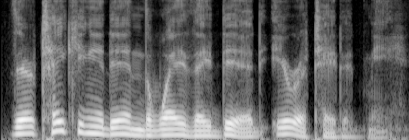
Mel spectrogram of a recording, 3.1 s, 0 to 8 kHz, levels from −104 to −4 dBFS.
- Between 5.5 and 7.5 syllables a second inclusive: No, 5.0 syllables/s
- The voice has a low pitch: Yes, low, 115 Hz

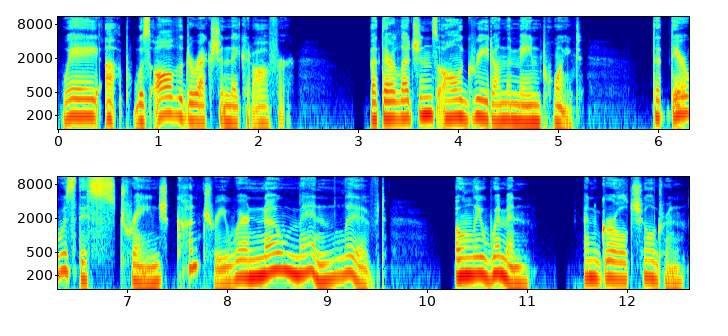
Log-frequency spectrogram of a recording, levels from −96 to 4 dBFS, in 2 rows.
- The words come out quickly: No, average, 145 wpm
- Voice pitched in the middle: Yes, medium, 175 Hz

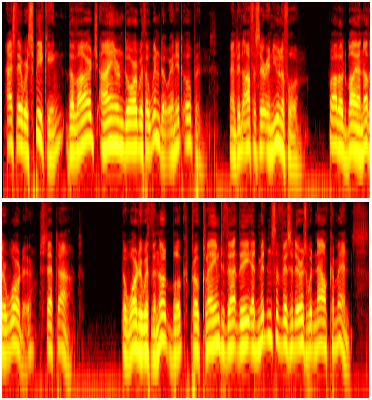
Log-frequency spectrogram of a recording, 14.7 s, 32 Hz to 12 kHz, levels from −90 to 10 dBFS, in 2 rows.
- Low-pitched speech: No, medium, 145 Hz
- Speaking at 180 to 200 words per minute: No, average, 160 wpm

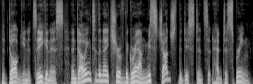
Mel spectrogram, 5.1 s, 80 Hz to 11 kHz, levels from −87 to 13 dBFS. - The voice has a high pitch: No, low, 130 Hz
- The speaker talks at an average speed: No, fast, 235 wpm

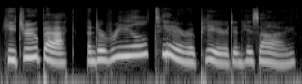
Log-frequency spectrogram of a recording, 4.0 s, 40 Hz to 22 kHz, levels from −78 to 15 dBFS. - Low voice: No, very high, 250 Hz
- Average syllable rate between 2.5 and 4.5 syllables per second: Yes, 3.5 syllables/s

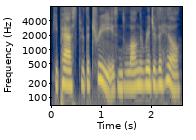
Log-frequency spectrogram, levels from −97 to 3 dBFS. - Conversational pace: No, fast, 275 wpm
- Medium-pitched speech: Yes, medium, 180 Hz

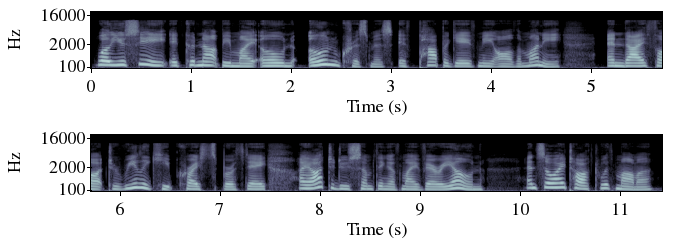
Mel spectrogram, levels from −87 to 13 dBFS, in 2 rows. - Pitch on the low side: No, high, 210 Hz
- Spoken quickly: Yes, fast, 215 wpm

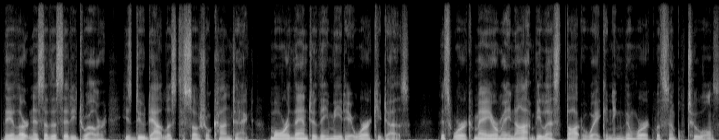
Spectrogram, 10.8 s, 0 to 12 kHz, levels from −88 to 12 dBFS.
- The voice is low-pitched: Yes, very low, 90 Hz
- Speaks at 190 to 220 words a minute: Yes, average, 195 wpm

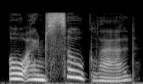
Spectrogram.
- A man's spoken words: No, female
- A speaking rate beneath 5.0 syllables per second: Yes, 3.3 syllables/s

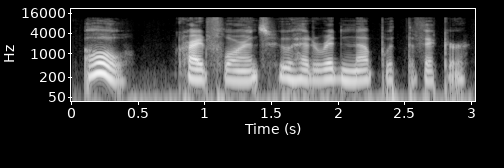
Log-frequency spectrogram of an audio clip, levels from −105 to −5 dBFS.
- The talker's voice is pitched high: No, medium, 175 Hz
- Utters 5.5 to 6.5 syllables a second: Yes, 5.7 syllables/s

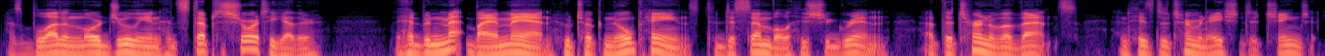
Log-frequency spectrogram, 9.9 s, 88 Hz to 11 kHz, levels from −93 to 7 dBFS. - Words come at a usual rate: No, fast, 210 wpm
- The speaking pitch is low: Yes, low, 105 Hz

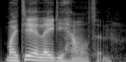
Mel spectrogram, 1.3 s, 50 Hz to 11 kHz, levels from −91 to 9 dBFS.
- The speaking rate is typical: Yes, average, 190 wpm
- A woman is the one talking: No, male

